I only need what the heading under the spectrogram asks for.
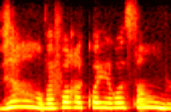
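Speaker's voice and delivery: high-pitched little bunny voice. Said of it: "Et elle dit".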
